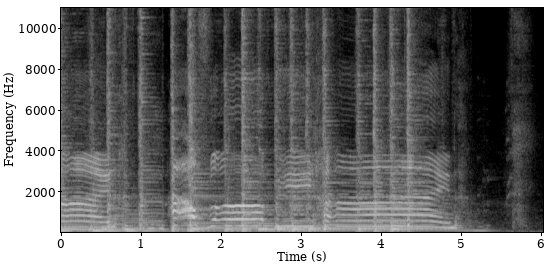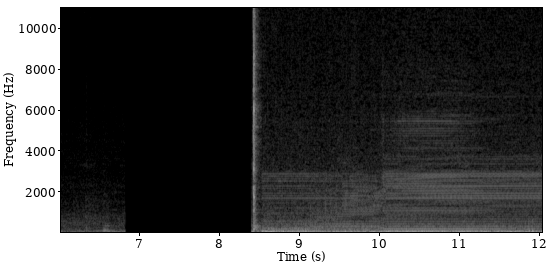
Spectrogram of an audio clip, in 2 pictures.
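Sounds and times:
switch click: 8.4s - 8.6s
neon sign electrical hum: 8.4s - 12.0s.

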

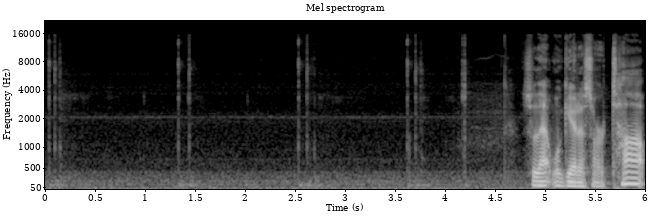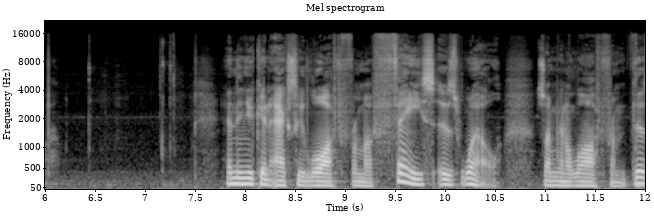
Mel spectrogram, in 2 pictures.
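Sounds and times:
computer mouse clicks: 0.0s - 0.4s, 1.3s - 1.6s, 2.5s - 2.8s, 3.6s - 4.4s, 6.2s - 7.6s.

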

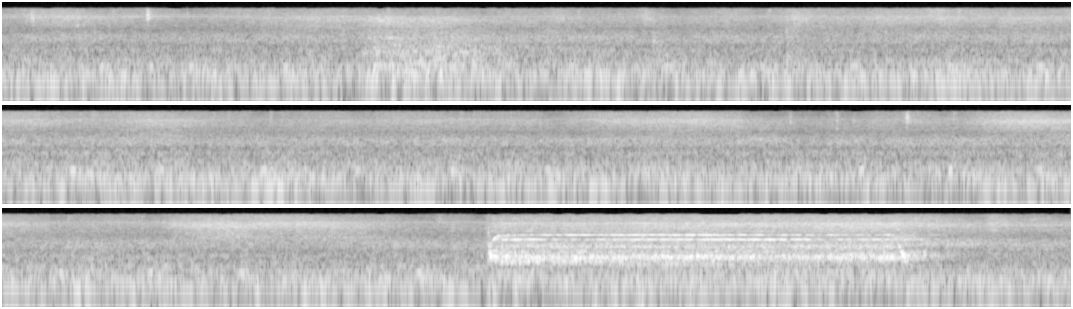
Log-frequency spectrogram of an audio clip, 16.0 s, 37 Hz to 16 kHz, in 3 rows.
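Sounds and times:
printer mechanical hum: 0.0s - 16.0s
loud steady whine: 13.1s - 16.0s.

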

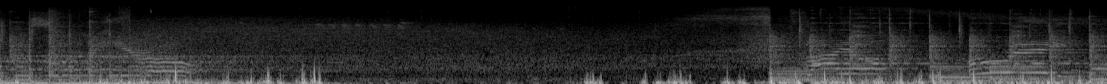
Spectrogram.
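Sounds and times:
rushing air hiss: 0.0s - 11.0s
wind buffeting microphone: 0.1s - 3.8s, 5.7s - 11.0s.

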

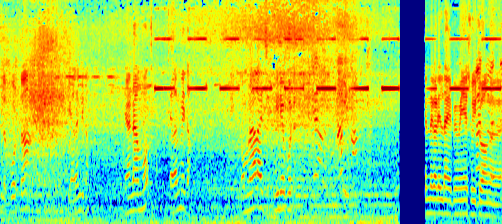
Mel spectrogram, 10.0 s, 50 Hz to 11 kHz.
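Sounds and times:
vehicle engine and road rumble: 0.0s - 10.0s
high electronic beeps: 0.6s - 10.0s
voices: 4.7s - 7.4s, 8.5s - 10.0s.

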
